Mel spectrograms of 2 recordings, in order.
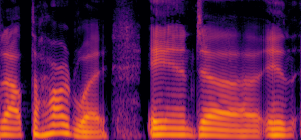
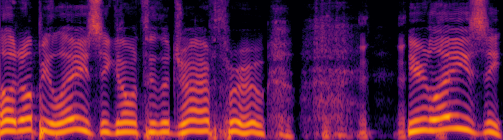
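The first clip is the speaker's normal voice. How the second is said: put-on high-pitched voice of a very old man; 6 semitones higher than usual. Recounting what Jeff said while they were chatting, Jeff impression, sounding 85. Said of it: "Why do you sound 85 in that impersonation?".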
